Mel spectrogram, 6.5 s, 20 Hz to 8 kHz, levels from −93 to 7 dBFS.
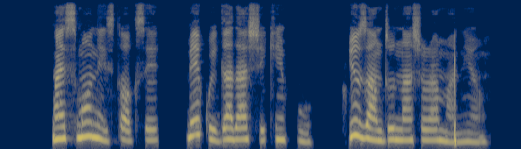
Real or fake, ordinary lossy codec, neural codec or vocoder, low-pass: real; none; none; 7.2 kHz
